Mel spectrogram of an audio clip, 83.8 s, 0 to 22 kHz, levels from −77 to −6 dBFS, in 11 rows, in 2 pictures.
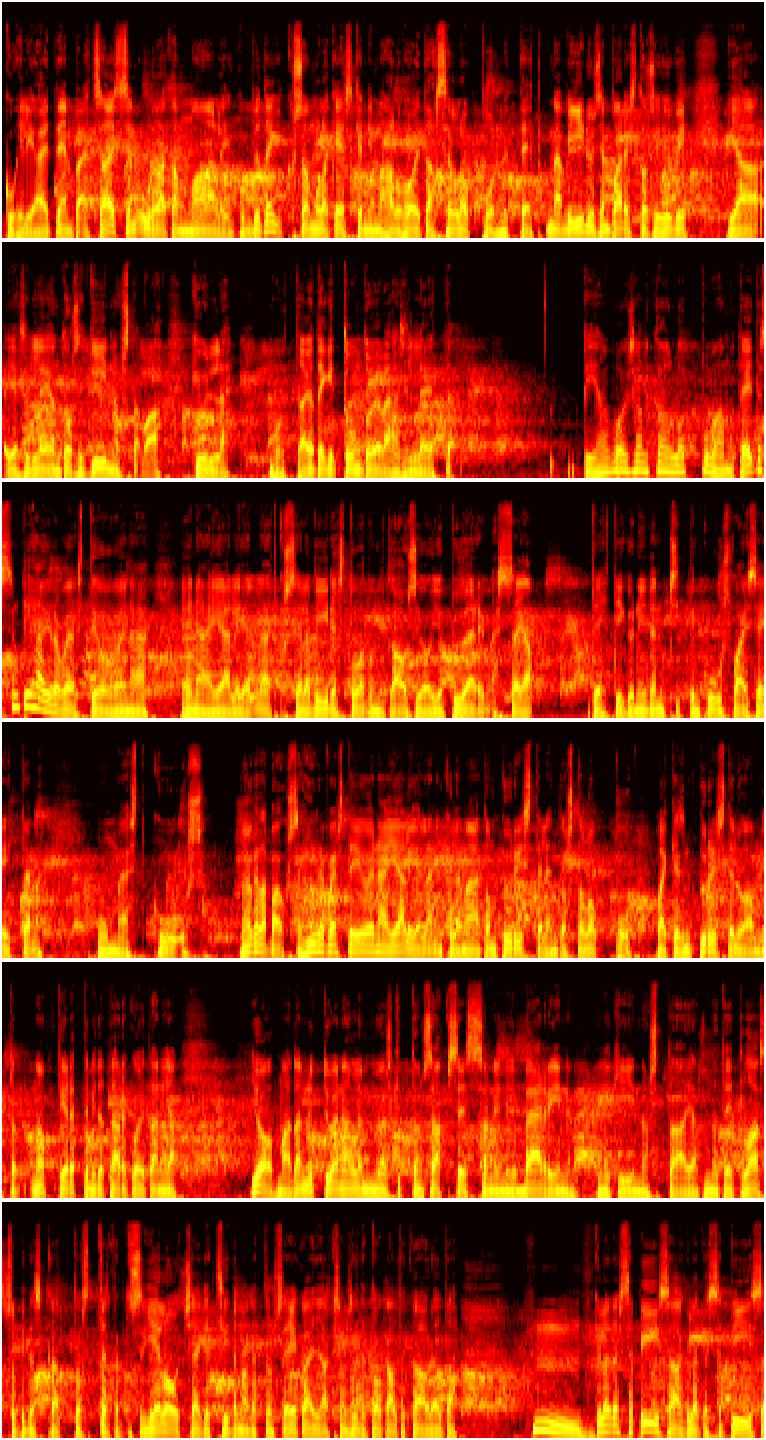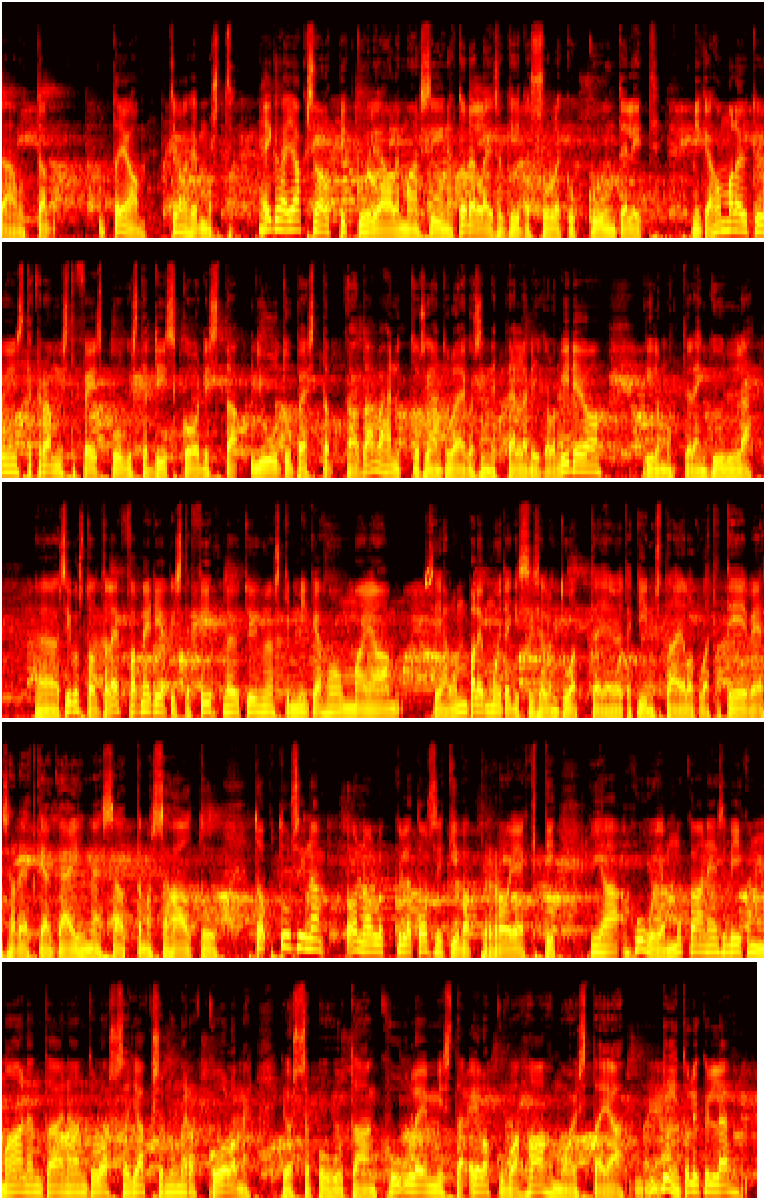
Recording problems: echo of what is said; strong; throughout; 470 ms later, 8 dB below the speech
squashed, flat; somewhat

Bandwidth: 14.5 kHz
